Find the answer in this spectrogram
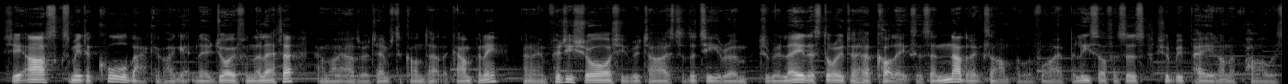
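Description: A man's voice: sits low, fairly quick. A man reading his own first-person story aloud in a dry, wry storytelling manner. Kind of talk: scripted first-person narration. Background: guitar music.

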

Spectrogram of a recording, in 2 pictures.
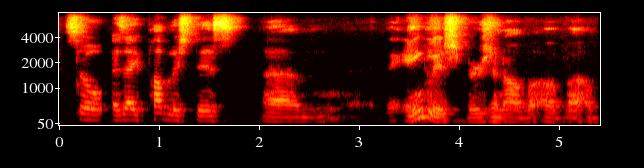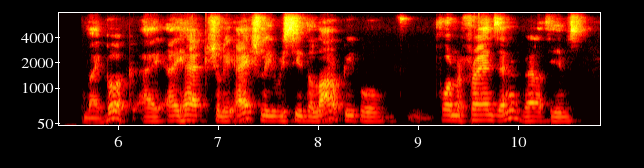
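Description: A man with an Italian accent, speaking as an author being interviewed on a podcast, talking in a reflective, measured way with frequent pauses. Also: mid-range voice, highs cut off. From Italy. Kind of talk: conversational interview.

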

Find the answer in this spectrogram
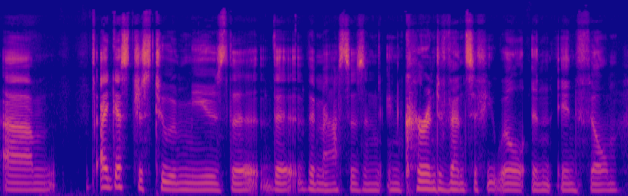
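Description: A woman's voice: extremely low pitch, fairly even intonation, measured pace, darkish tone, dry recording, clean studio sound. A woman co-hosting a casual film podcast, teasing and blunt, laughing often. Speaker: podcast co-host.

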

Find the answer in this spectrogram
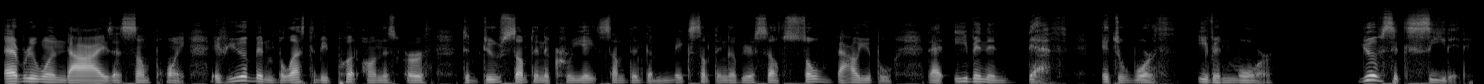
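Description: A man with a fairly low voice hosts a solo podcast. He delivers an opinionated rant, blunt and exasperated, leaning on emphatic rhetorical questions. The sound is dry, with hardly any room to it. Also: unhurried, no echo. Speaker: podcast host.

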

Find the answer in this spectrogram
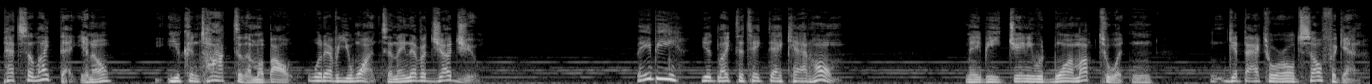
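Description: A man's voice: fairly high pitch, very animated, moderate pace, long pauses, faint music behind, pitched above the performer's own voice. A man voicing a kindly older widower who talks in a folksy, encouraging way. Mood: friendly.

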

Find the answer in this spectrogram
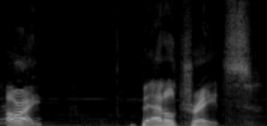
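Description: A man's voice: sits high, sing-song, slow, sharp tone, faint music behind. A congested man co-hosting a casual tabletop gaming chat, reading rules aloud in eager bursts. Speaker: podcast co-host.

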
